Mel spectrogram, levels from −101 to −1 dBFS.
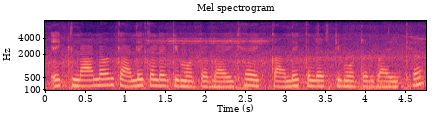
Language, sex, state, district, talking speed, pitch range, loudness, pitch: Hindi, female, Uttar Pradesh, Muzaffarnagar, 200 wpm, 185-215 Hz, -20 LUFS, 200 Hz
